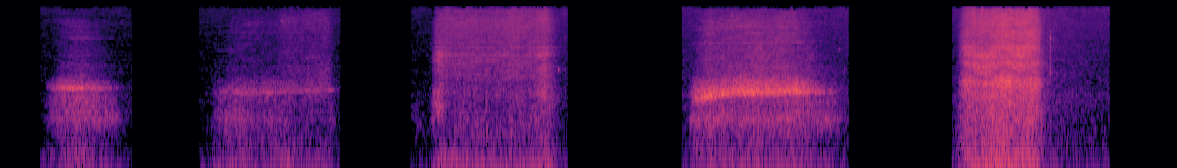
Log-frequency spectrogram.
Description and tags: Man Blowing Candle Out
A few takes of a man blowing out a candle.
air, blowing, blowing-out, blow-out, candle, flame, out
